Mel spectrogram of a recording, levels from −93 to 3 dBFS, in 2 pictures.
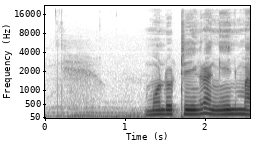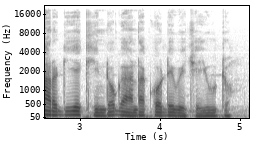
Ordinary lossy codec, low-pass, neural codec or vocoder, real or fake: none; 19.8 kHz; none; real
